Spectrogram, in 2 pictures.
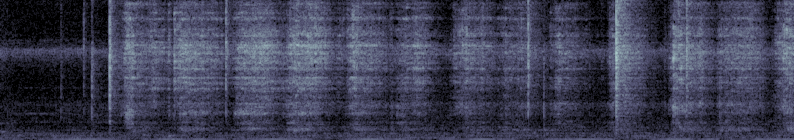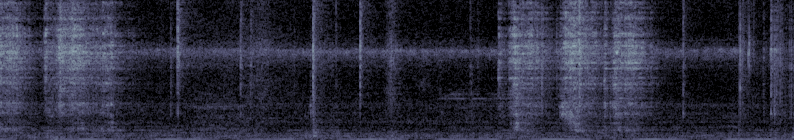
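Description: Black mustard seeds dry-roast in a pan over a low flame and are stirred slowly, producing quiet scraping and light ticking against the metal over a steady low hum.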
